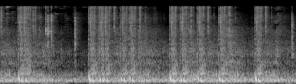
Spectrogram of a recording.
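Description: Rapid repeated gunfire in a video game raid, steady bursts of shots aimed at a building, loud and continuous throughout.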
